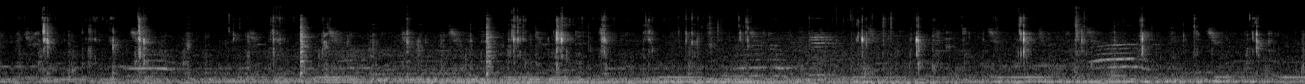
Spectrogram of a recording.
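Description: Close-miked eating sounds of fried chicken and rice eaten by hand: chewing, biting and lip smacks, with scattered sharp clicks and smacks.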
